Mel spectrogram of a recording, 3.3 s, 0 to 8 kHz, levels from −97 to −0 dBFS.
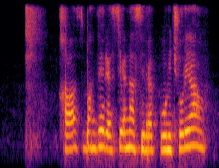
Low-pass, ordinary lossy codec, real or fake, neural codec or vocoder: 7.2 kHz; AAC, 48 kbps; fake; codec, 24 kHz, 3 kbps, HILCodec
